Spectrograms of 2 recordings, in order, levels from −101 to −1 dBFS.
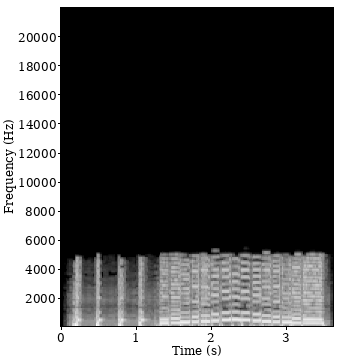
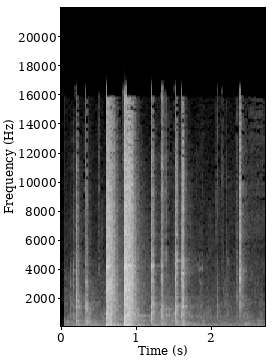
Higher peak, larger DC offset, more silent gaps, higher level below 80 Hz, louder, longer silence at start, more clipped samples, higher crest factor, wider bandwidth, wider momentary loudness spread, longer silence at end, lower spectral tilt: about the same, 0 dBFS vs 0 dBFS; first, 0.3% vs under 0.1%; neither; first, -34 dBFS vs -42 dBFS; first, -15 LUFS vs -18 LUFS; about the same, 0.15 s vs 0.2 s; neither; second, 14 dB vs 22 dB; second, 5.4 kHz vs 17 kHz; second, 5 LU vs 20 LU; second, 0.1 s vs 0.25 s; first, -8 dB/octave vs -1.5 dB/octave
